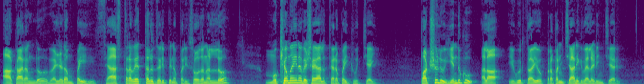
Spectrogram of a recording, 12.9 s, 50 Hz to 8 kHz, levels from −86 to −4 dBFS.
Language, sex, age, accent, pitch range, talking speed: Telugu, male, 50-69, native, 125-160 Hz, 70 wpm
